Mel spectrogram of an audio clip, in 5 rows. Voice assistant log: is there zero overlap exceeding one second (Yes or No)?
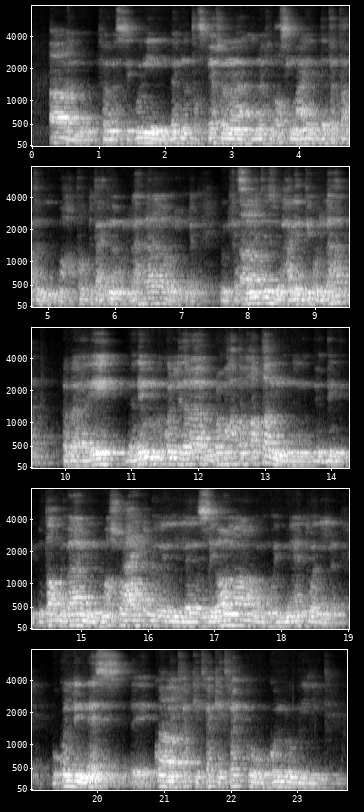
Yes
